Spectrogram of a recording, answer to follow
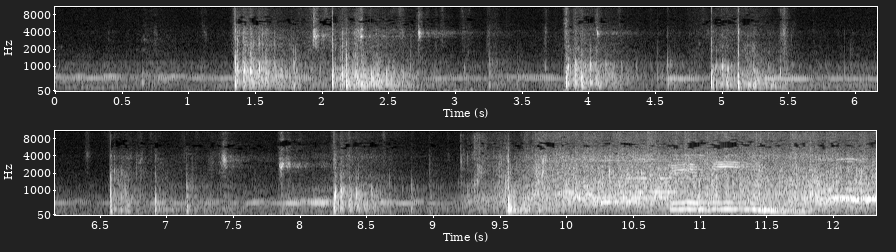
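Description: Tennis rally: a string of sharp racket strikes on the ball, about one a second, ringing briefly in the stadium. About ten seconds in, steady crowd applause takes over as the point ends.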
